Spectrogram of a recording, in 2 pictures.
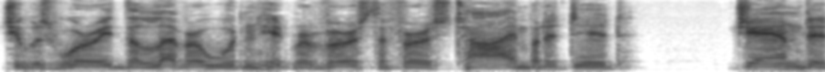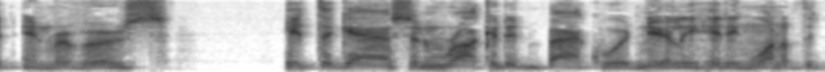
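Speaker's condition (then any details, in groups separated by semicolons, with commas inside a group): No condition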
